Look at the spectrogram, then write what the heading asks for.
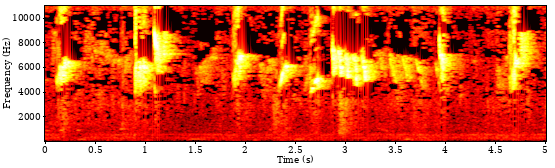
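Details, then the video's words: Bushlark song used as training audio for kept songbirds: high chirped notes between 4 and 8k, loose bursts spaced about a second apart over a low background hum. "Kumpulan masteran burung branjangan terbaru tahun 2022, dijamin branjangan anda akan gacor"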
